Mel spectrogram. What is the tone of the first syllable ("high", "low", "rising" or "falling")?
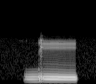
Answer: low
